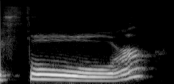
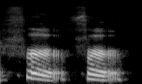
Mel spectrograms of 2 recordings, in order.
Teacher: we don't usually say for we say fur fur notice how closed my mouth is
